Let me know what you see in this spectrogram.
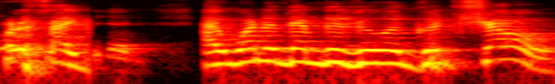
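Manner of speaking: put-on funny German accent. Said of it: "he had a funny accent".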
